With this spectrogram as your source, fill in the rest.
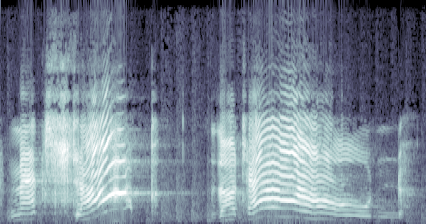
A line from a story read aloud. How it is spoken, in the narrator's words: the conductor yelling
